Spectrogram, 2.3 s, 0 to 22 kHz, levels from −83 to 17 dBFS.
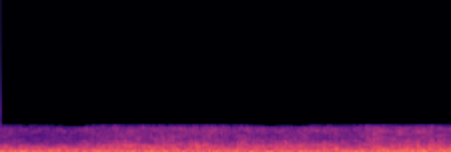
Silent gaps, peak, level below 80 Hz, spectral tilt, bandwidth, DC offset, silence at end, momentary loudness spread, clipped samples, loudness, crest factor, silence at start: none; -8 dBFS; -48 dBFS; -12 dB/octave; 4 kHz; under 0.1%; 0 s; 2 LU; under 0.1%; -21 LUFS; 12 dB; 0 s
